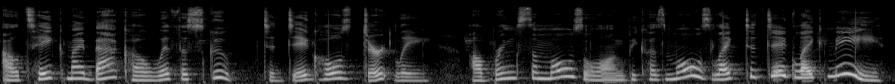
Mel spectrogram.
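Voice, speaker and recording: Slow, animated woman reading a picture book. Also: a little high, vocal fry. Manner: deliberate, child-directed storytelling. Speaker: teacher reading aloud to children. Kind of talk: expressive picture book read-aloud.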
